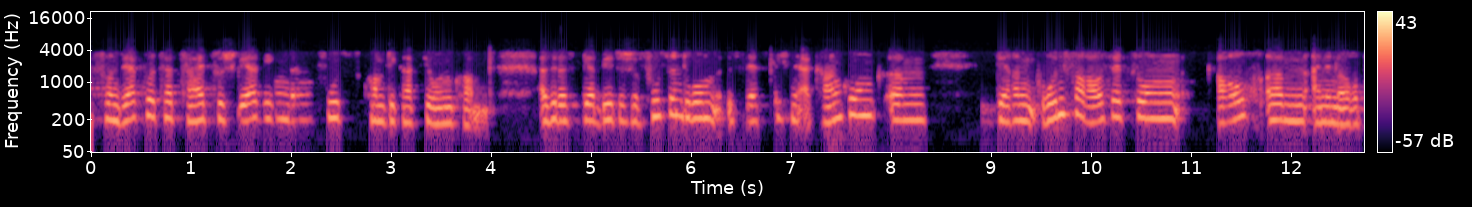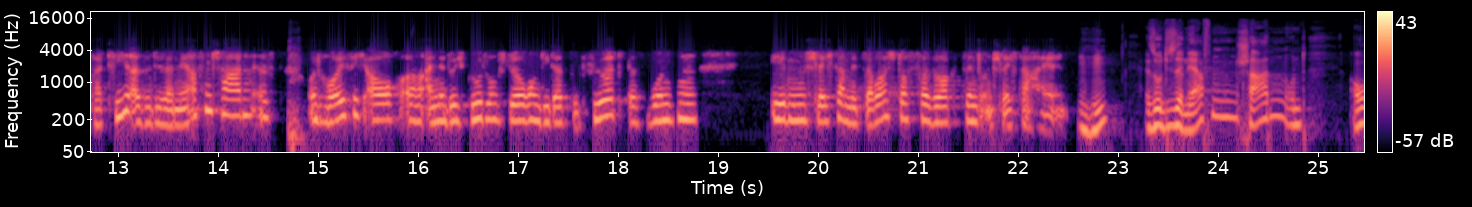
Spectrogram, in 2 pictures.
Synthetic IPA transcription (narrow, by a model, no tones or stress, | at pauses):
sfɔnzeːɐkʰʊɐt͡sɐt͡saɪt̚t͡suːʃv̥eːɐviːɡŋ̩dənfuːs | kʰɔmplikat͡sjoːnənkʰɔ̰mtʔalzodasd̥iabeːtɪʃəfuːsz̥ʏndʁoːmɪstlɛt͡stʰlɪçnəʔɛ̰ɐkʁ̥aŋkʊŋʔɛːm | d̥eːʁ̞ənɡʁʊntfɔʁ̞aʊsz̥ɛt͡sʊŋ | ʔaʊxʔɛːmʔa̰ɪnənɔʏʁ̞opʰatʰiːʔa̰lzodiːzɐnɛɐfn̩ʃaːdn̩ʔɪ̰stʔʊntɦɔʏfɪça̰ʊxʔɛʔa̰ɪnədʊɐçb̥ʁuːtʊŋsʃtøːʁ̞ʊŋdiːdat͡suːfyːɐtd̥asvʊndn̩ | ʔeːbm̩ʃlɛçtɐmɪtz̥aʊɐʃtɔfːɛɐzɔɐktz̥ɪntʊ̰ntʃlɛçtɐ̰haɪlə̰nm̩ɦ̩ | ʔalzoʊnd̥iːzɐnɛɐfn̩ʃaːdn̩ʊnt | ʔaʊ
